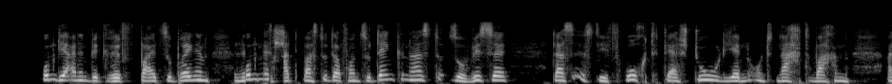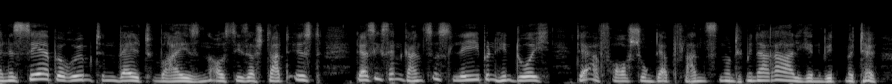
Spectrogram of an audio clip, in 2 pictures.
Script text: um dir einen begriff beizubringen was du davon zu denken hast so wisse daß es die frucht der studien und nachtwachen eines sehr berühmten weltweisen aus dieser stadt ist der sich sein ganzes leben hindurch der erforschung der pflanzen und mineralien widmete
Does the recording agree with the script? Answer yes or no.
no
